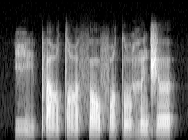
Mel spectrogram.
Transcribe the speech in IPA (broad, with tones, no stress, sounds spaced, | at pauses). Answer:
ɦ i˧˩˧ pʼ a˧˩˧ tˤ a˧˩˧ θ ɒ˦˨ f ə˧˩˧ tˤ ə̃˦˨ ɦ ə̃˥ d͡ʒ ə˥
